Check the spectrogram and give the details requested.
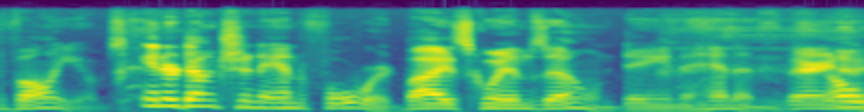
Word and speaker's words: Sequim: Introduction and Forward by Squim's own Dane Hennen. Very Oh, nice. wow. Squim.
